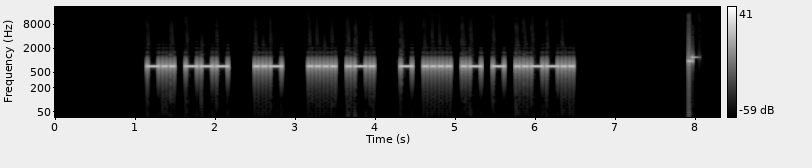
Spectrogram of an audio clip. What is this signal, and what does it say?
Morse code, heard as a keyed tone, about 25 wpm, 700 Hz. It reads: DO U HR THAT?
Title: Sentences from Top 300 Words and Abbreviations 25wpm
